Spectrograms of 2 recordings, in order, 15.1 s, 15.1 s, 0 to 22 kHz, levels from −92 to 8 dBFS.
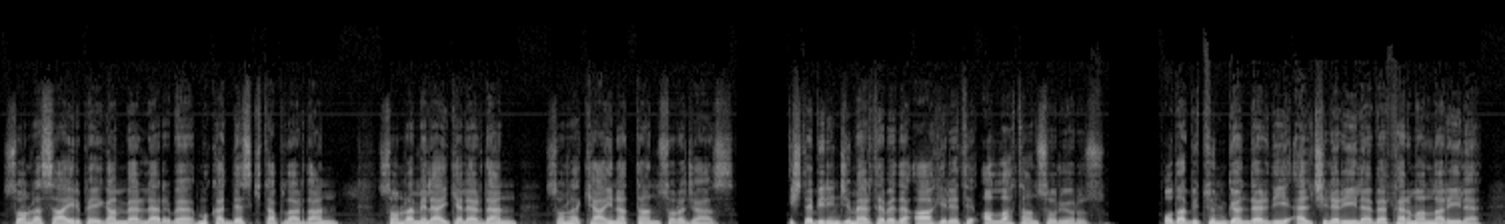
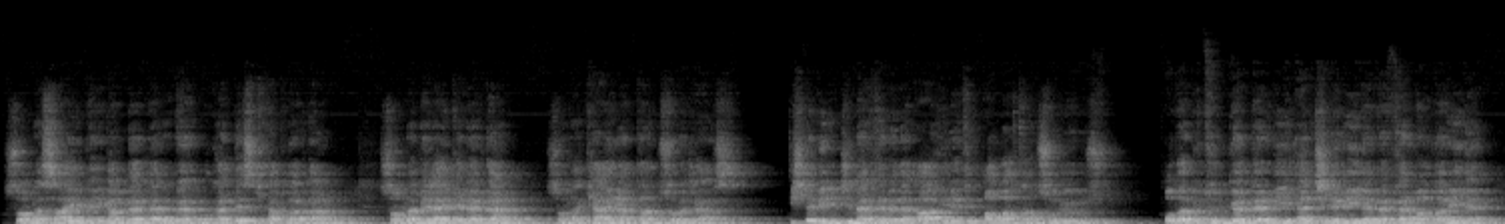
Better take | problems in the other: first | off-mic speech; far // room echo; noticeable; dies away in 1.1 s

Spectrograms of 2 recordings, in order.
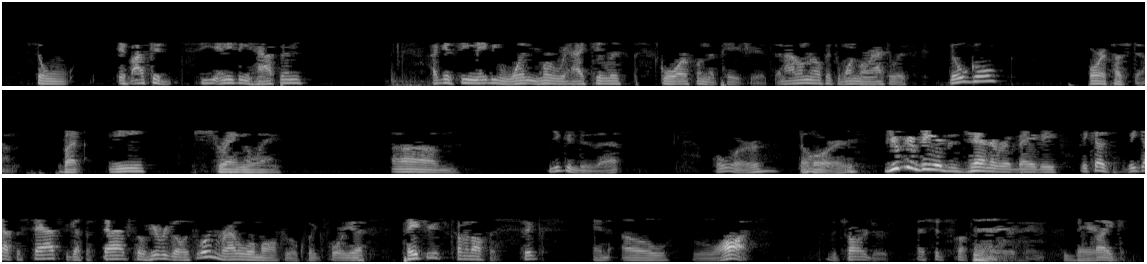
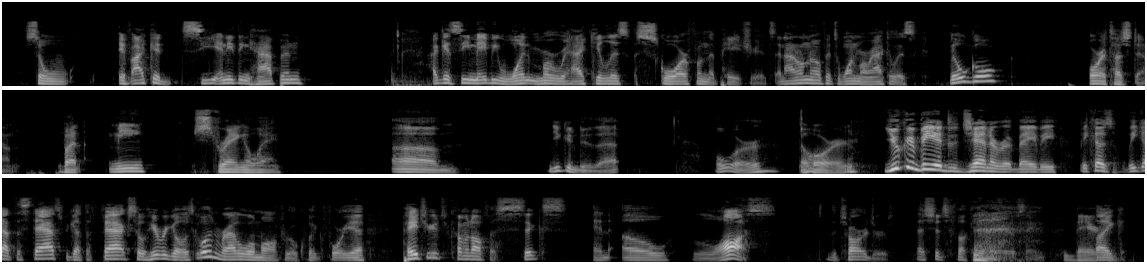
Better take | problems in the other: second | garbled, watery; badly; nothing above 3 kHz; slightly in the second

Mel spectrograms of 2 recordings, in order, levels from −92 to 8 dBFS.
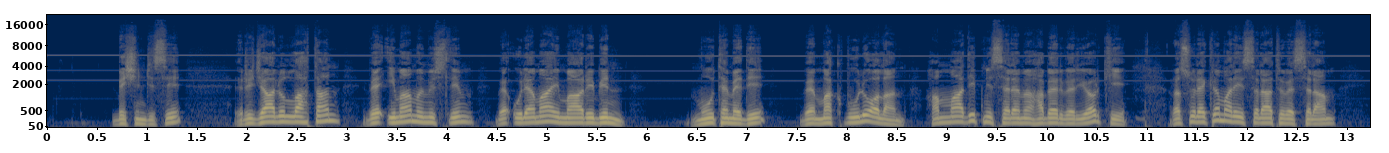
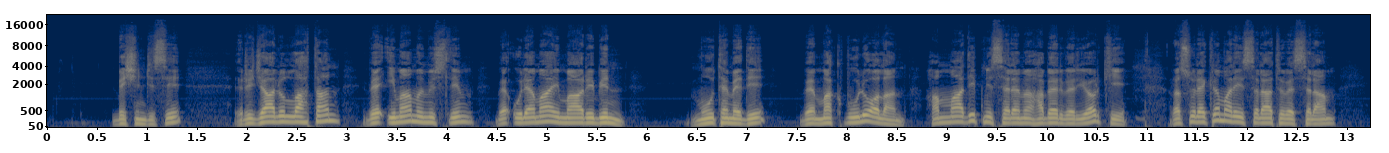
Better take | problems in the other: second | high-pitched whine; faint; throughout; 5.5 kHz, 30 dB below the speech

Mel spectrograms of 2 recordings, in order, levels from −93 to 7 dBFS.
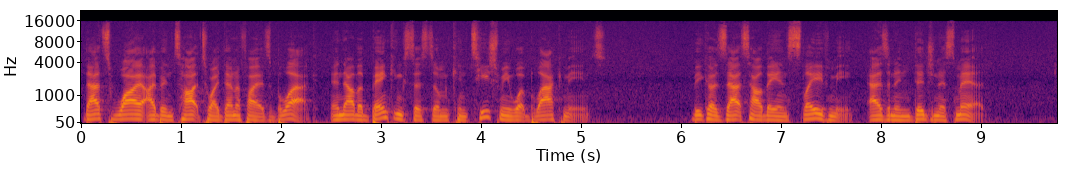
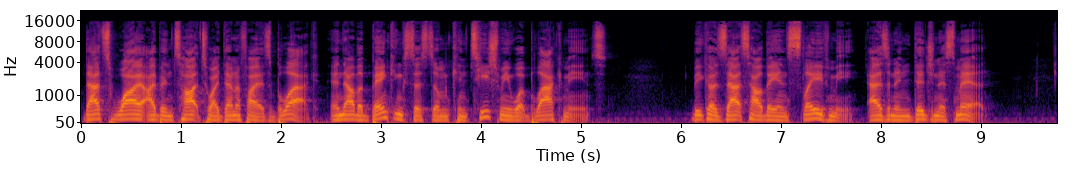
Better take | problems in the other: second | hiss; faint; throughout; 20 dB below the speech

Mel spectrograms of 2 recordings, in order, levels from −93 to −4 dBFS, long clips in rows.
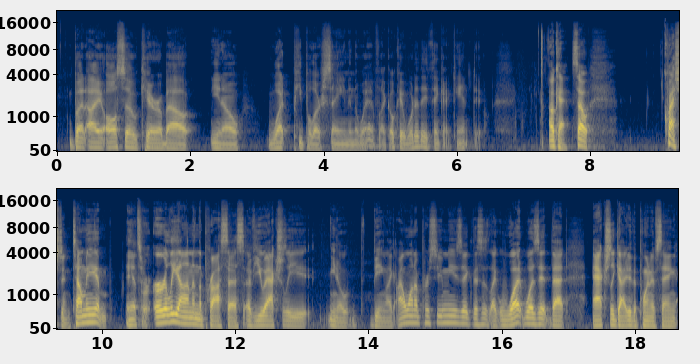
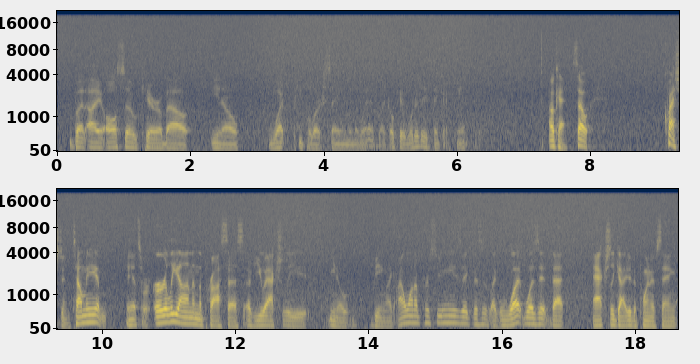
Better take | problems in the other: first | hiss; loud; throughout; 5 dB below the speech

